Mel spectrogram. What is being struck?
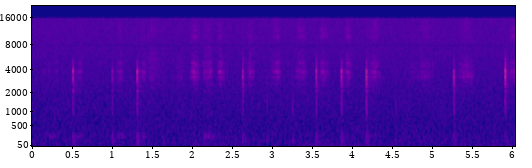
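Chalk stick on a chalkboard.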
